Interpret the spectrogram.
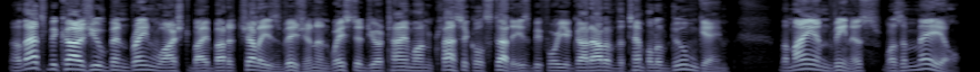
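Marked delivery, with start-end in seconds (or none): none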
